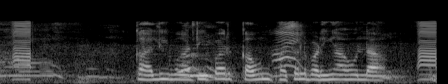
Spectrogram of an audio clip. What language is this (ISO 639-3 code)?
bho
